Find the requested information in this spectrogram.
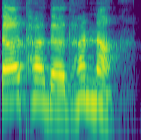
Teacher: फिर आपका आता है त वर्ग, इसे आप दंतव्य व्यंजन के अंतर्गत रखते हैं।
